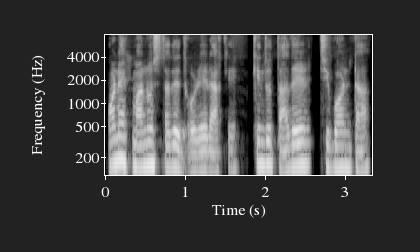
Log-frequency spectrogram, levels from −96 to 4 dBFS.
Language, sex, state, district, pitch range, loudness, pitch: Bengali, male, West Bengal, Dakshin Dinajpur, 125-160 Hz, -16 LUFS, 145 Hz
